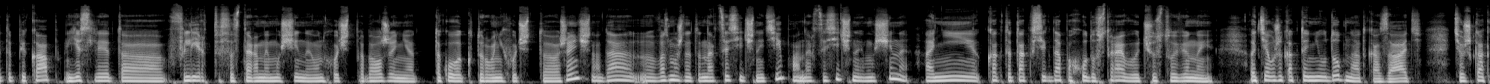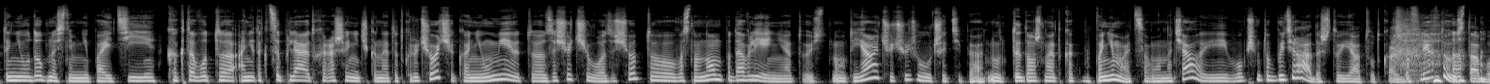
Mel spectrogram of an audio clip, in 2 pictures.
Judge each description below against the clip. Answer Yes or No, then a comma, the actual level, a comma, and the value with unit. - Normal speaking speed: No, fast, 195 wpm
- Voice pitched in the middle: Yes, medium, 165 Hz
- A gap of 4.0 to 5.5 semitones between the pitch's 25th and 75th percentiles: No, average, 3.4 semitones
